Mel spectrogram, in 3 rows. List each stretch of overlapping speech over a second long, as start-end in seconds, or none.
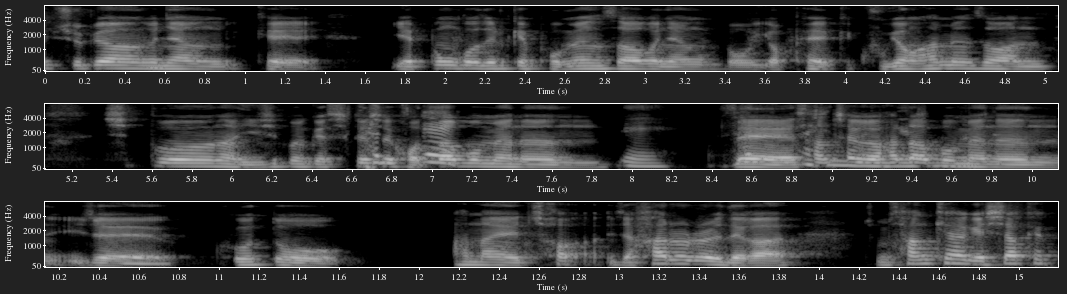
8.5-9.8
